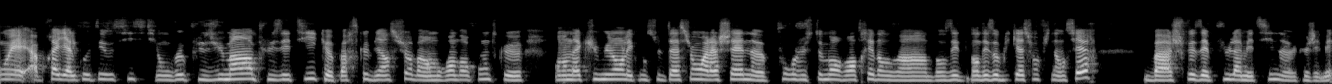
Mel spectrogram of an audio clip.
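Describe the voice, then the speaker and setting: Monotone, flat intonation from a woman at a fairly high pitch. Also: moderate pace. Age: 40s. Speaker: general practitioner. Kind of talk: interview. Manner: hesitant, many fillers.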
